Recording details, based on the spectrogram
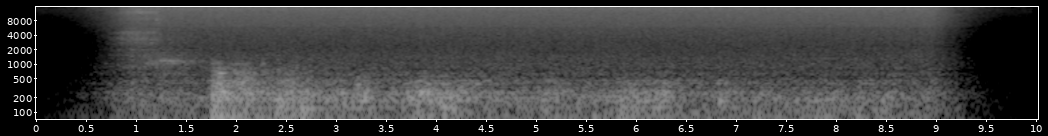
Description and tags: One of the 14 thunder that were recorded one night during my sleep as I switched on my Edirol-R09 when I went to bed. This one is quiet far away. The other sound is the usual urban noise at night or early in the morning and the continuously pumping waterpumps in the pumping station next to my house.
